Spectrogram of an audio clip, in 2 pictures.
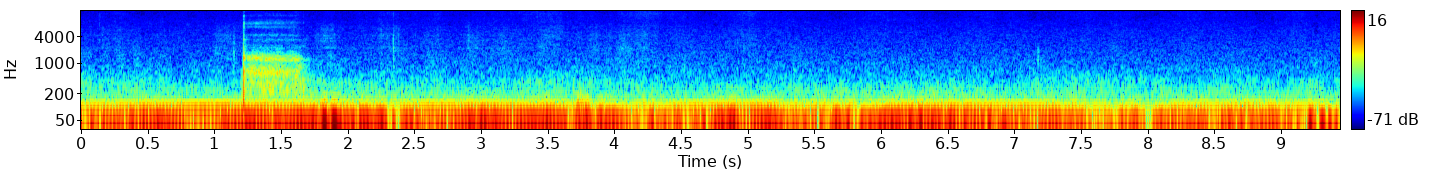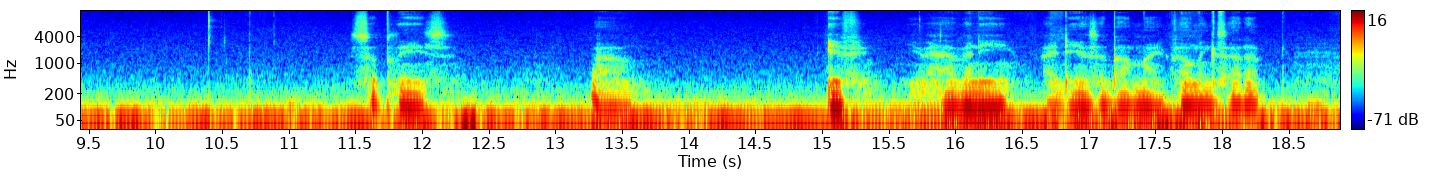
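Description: Hands squeeze and rub a soft plush ball with a faint rustle.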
